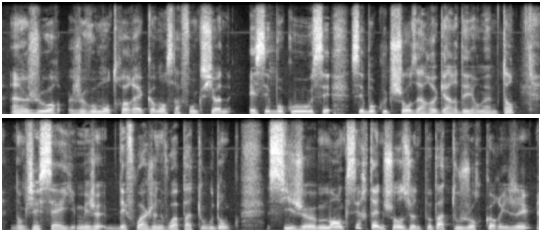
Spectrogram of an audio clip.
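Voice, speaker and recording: Man, french teacher, live-stream lesson, slow deliberate speech, warm dark tone, spells words letter by letter. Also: mid-range voice. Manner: patient, spells words letter by letter, answers viewers by name.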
